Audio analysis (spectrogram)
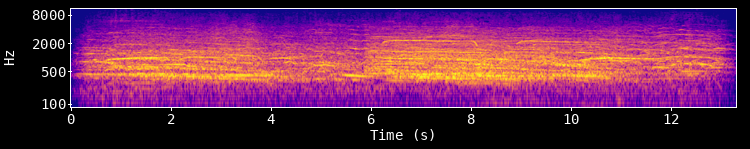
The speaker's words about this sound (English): Nobody's making any motion. Nobody's moving. Nobody's making anything happen in the crowd. You just hear this overwhelmingly piped-in crowd noise that we heard from the Thunderdome.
